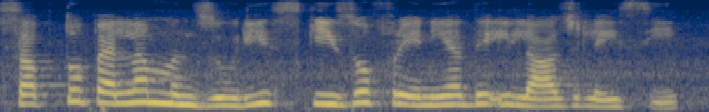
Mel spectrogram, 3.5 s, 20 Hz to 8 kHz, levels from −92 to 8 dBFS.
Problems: none marked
